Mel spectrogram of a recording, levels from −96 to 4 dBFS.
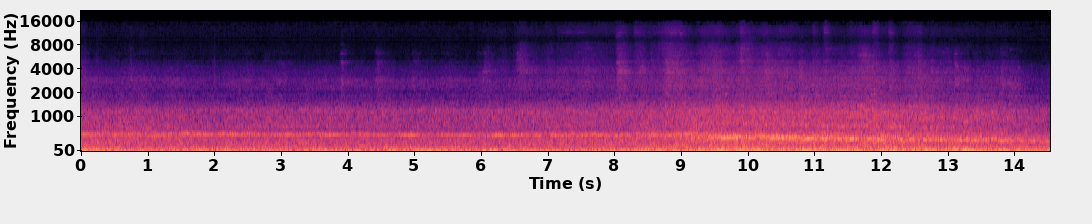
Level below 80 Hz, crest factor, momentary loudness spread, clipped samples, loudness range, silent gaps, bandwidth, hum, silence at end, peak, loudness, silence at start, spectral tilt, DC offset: -24 dBFS; 14 dB; 8 LU; under 0.1%; 7 LU; none; 12 kHz; none; 0 s; -8 dBFS; -27 LUFS; 0 s; -8 dB/octave; 0.3%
